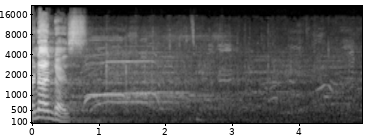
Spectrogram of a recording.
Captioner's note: audience clapping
